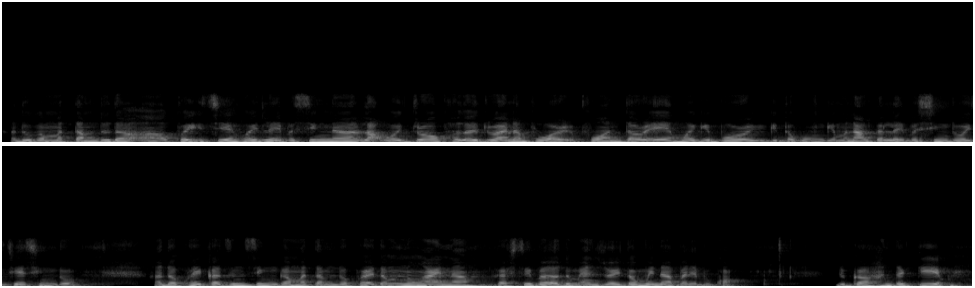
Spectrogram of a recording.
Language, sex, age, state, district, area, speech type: Manipuri, female, 30-45, Manipur, Imphal West, rural, spontaneous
